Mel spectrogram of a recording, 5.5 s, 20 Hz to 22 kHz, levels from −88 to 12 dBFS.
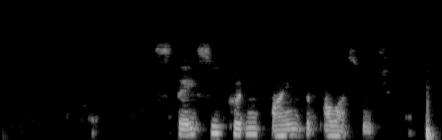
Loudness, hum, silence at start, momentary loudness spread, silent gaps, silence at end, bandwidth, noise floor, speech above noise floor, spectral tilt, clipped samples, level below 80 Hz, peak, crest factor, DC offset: -26 LUFS; none; 1.95 s; 12 LU; 4.93-5.06 s; 0.1 s; 7 kHz; -87 dBFS; 61 dB; -7 dB/octave; under 0.1%; -48 dBFS; -6 dBFS; 20 dB; under 0.1%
